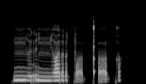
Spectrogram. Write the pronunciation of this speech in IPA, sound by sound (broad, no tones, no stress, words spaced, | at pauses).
ɲurɲɔrpɔ̰ kʼɔ̰k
